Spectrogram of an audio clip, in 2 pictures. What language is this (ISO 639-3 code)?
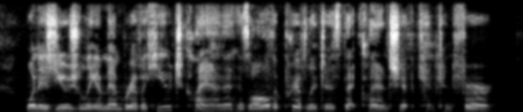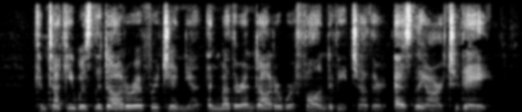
eng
